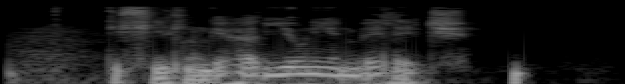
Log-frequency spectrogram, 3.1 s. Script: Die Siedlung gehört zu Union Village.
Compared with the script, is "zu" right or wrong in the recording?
wrong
